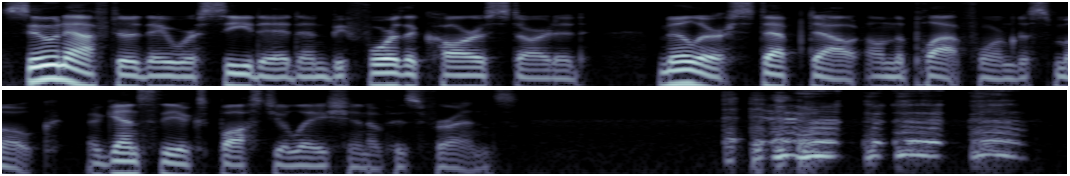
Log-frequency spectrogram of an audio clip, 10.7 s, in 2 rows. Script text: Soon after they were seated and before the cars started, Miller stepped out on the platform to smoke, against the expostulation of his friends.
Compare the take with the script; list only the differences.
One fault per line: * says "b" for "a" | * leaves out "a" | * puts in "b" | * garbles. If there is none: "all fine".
all fine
